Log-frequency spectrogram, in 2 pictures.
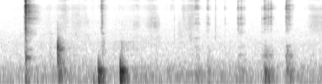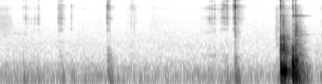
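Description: Scissors trim fabric for a sewn bag: a series of separate crisp snips spaced out over several seconds, close up, ending in a louder cluster of cutting and rustling.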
